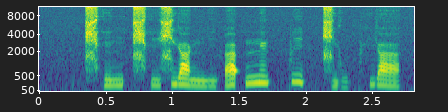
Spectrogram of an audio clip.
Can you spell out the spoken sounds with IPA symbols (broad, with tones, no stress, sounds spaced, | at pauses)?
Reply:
t͡ɕʰ ĩ˧ ŋ t͡ɕʰ i˧ ɕ j a˥˧ ŋ i˨ ʔ a˦ ʔ n̪ ẽ˦ k̚ p i˦ ʔ t͡ɕ j u˨˩ pʰ j a˥˧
